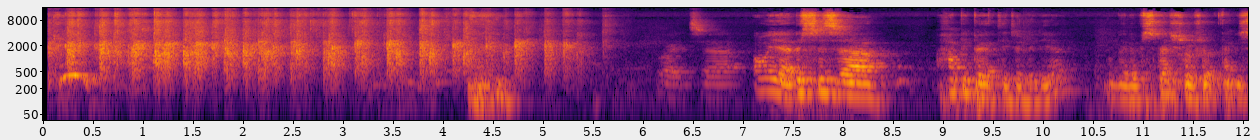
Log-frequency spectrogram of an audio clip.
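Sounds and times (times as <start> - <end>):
audience clapping: 0.0 - 5.8.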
